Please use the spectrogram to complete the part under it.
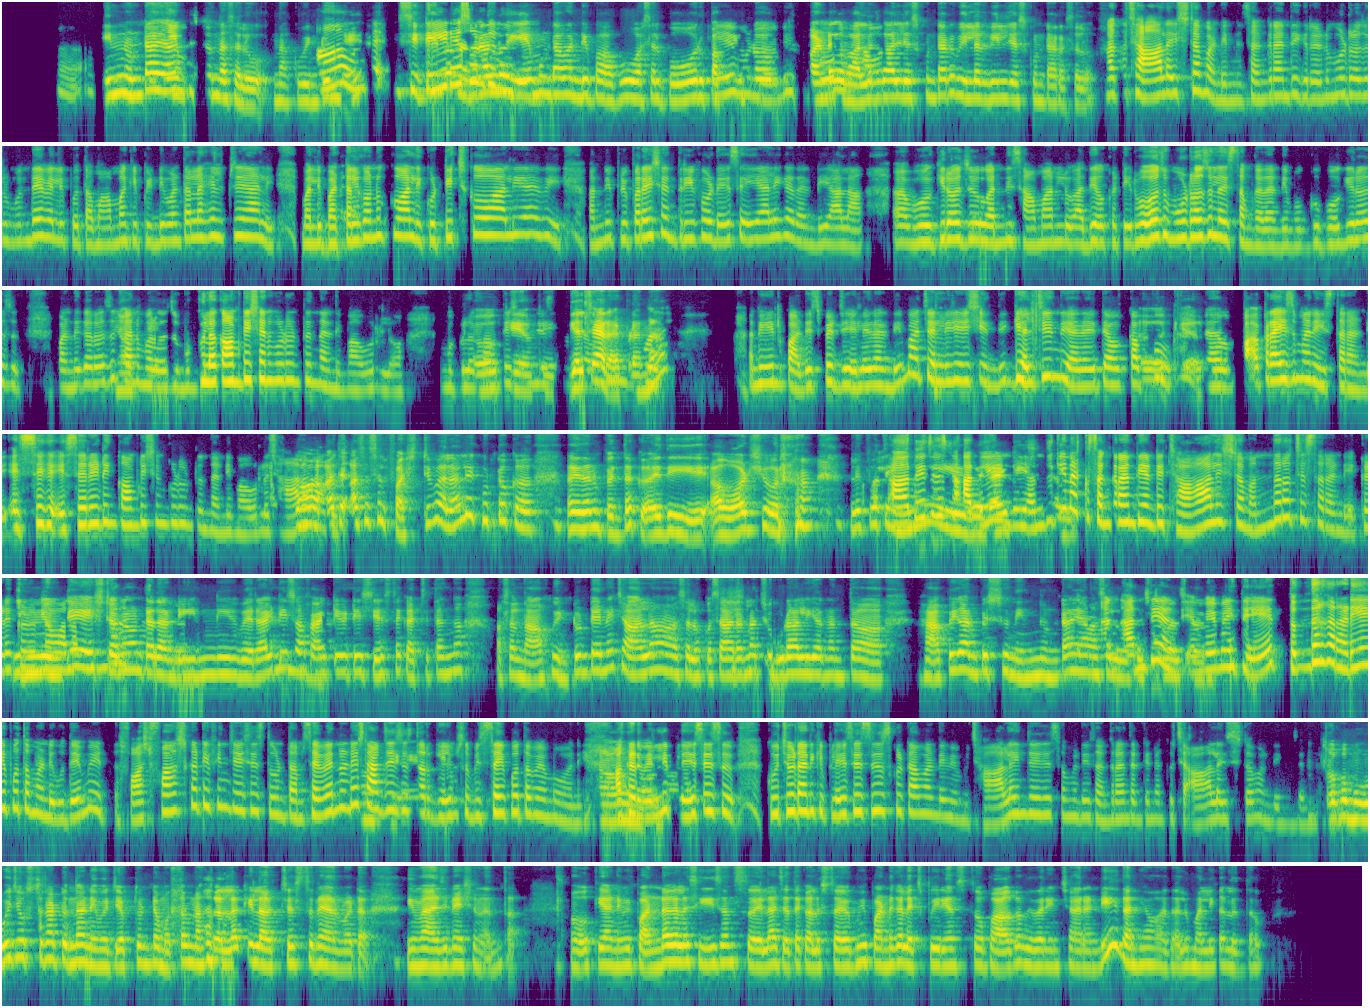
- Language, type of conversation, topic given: Telugu, podcast, మన పండుగలు ఋతువులతో ఎలా ముడిపడి ఉంటాయనిపిస్తుంది?
- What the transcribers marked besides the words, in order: in English: "సిటీలో"; in English: "త్రీ డేస్"; in English: "బోర్"; unintelligible speech; in English: "హెల్ప్"; in English: "ప్రిపరేషన్ త్రీ ఫోర్ డేస్"; in English: "ఎస్ ఎస్"; in English: "కాంపిటీషన్"; in English: "కాంపిటీషన్"; unintelligible speech; in English: "పార్టిసిపేట్"; other background noise; in English: "ప్రైజ్ మనీ"; in English: "ఎస్సే రైటింగ్ కాంపిటీషన్"; in English: "అవార్డ్"; giggle; in English: "వేరైటీస్"; in English: "వేరైటీస్ ఆఫ్ యాక్టివిటీస్"; giggle; in English: "హ్యాపీగా"; in English: "ఫెస్టివల్స్‌లో"; in English: "రెడీ"; in English: "ఫాస్ట్ ఫాస్ట్‌గా టిఫిన్"; in English: "సెవెన్"; in English: "స్టార్ట్"; in English: "గేమ్స్. మిస్"; in English: "ప్లేసెస్"; in English: "ప్లేసెస్"; in English: "ఎంజాయ్"; tapping; in English: "మూవీ"; chuckle; in English: "ఇమాజినేషన్"; in English: "సీజన్స్‌తో"; in English: "ఎక్స్‌పీరియన్స్‌తో"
